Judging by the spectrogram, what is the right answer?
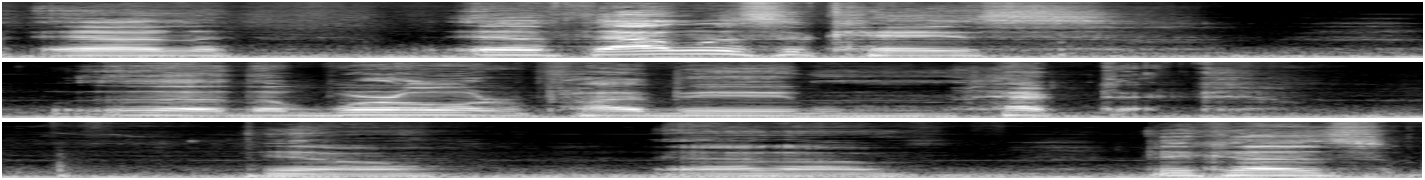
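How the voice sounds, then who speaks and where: A man's voice: medium pitch, a little mellow. An older man giving a casual, rambling motivational talk to camera from inside a parked car, folksy and self-deprecating, often repeating himself. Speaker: vlogger.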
